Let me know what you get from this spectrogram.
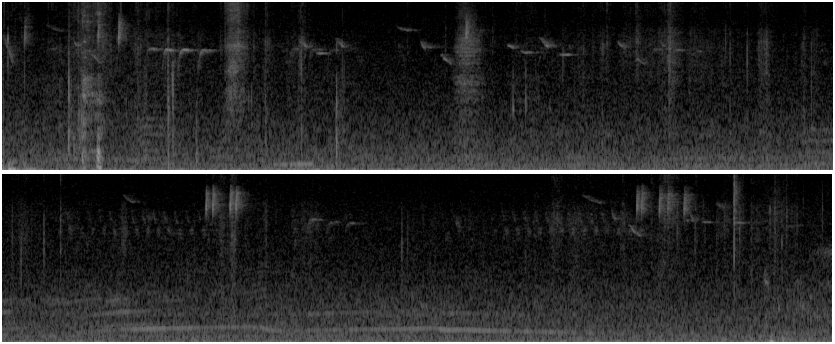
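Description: Small birds chirping now and then among trees, over a steady low rumble and a few rustles. A faint hum that slowly shifts in pitch drifts in through the middle.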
